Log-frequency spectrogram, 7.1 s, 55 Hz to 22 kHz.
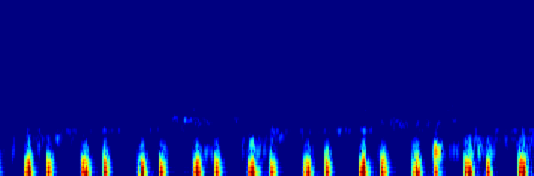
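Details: Heartbeat recording: steady paired lub-dub heart sounds at about 80 beats a minute; heartbeat.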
